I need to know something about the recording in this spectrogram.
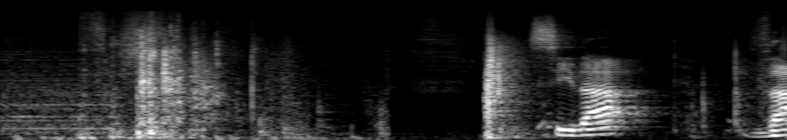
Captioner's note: copy machine whirring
